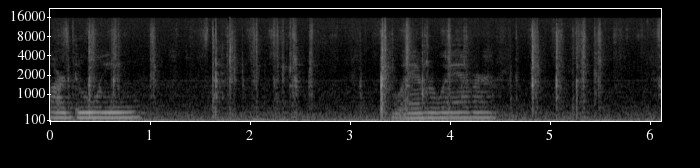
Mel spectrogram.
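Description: Cards rustle and tap in a hand close by.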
